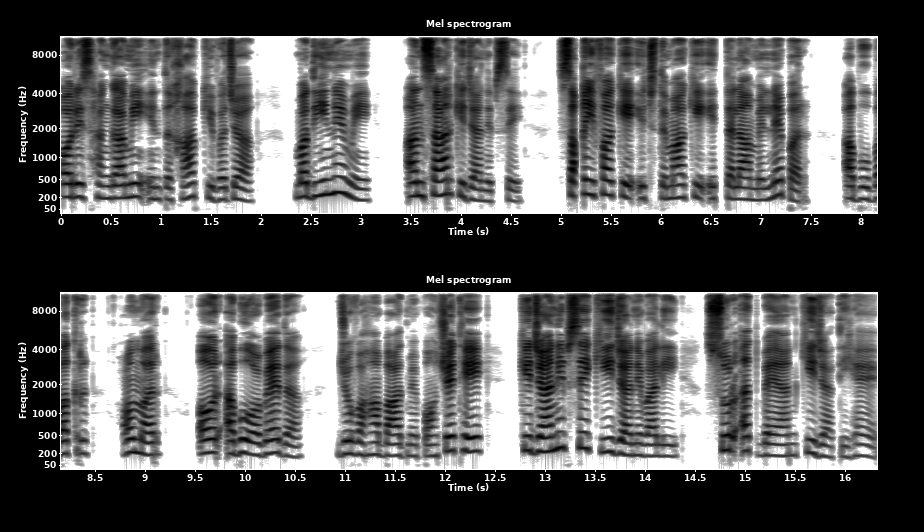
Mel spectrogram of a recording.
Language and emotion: Urdu, neutral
